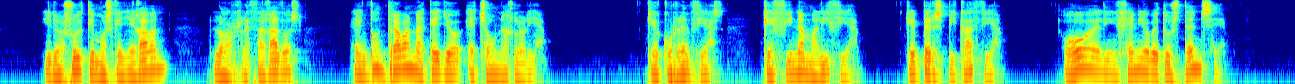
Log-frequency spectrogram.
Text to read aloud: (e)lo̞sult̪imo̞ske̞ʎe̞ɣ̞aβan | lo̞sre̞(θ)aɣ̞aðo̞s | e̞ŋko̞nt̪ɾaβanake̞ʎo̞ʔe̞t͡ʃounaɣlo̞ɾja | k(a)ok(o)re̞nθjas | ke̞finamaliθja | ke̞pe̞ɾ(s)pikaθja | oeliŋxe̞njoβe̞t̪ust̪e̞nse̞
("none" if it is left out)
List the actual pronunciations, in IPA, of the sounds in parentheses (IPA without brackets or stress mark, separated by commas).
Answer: i, θ, e, u, s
